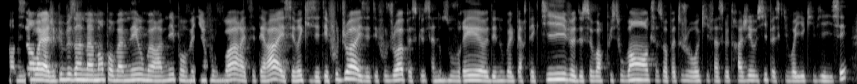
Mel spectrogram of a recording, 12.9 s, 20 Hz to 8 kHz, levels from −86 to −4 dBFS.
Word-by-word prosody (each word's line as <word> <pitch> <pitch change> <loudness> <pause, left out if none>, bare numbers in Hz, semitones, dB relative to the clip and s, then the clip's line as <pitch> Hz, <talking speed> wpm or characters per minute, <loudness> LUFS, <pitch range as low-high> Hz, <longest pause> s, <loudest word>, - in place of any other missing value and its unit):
en 165 - -3
disant: 170 +5 0
«Voilà, 185 -3 +8
j'ai 160 - 0
plus 195 - -2
besoin 195 0 +3
de - - +4
maman 180 0 +4
pour 180 -2 0
m'amener 170 +3 +1
ou 195 - +1
me 175 -1 +1
ramener 165 +4 0
pour 175 -4 -4
venir 170 +1 -5
vous 165 -2 -5
voir», 180 +1 +2
et 155 - -2
cetera, 165 +5 +3
et 160 - +1
c'est 155 +1 -3
vrai 165 - +2
qu'ils 155 -3 -7
étaient 150 +2 -2
fous 195 +6 -6
de 175 - -5
joie. 220 -2 +6
Ils 155 -2 -3
étaient 150 +1 -7
fous 155 +2 -12
de 155 - -8
joie 180 +2 +3
parce 155 -4 -8
que 160 0 -10
ça 155 - -11
nous 155 +1 -5
ouvrait, 165 +1 +2
heu, 155 - -1
des 155 0 -3
nouvelles 155 -1 -4
perspectives, 180 +6 0
de 155 0 -3
se 155 +2 -5
voir 155 -1 -2
plus 155 - -18
souvent, 180 +2 +3
que 175 - -12
ça 165 - -13
soit 155 -1 -6
pas 155 +1 -6
toujours 160 -1 -5
eux - - -1
qui 160 +1 -17
fassent 150 0 -8
le 155 - -6
trajet 155 +2 -4
aussi, 165 +3 -4
parce 155 -4 -9
qu'ils 155 0 -17
voyaient 155 0 -1
qu'ils 155 0 -17
vieillissaient, 150 - -3
160 Hz, 290 wpm, -22 LUFS, 155-180 Hz, -, Voilà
